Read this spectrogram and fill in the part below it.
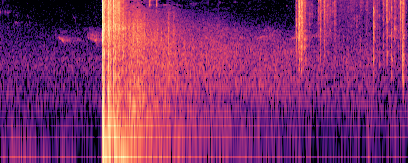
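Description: A gunshot cracks and echoes away.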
